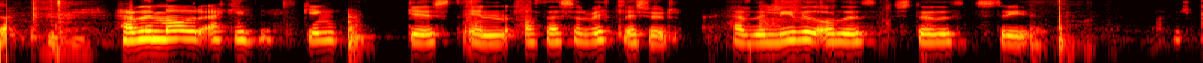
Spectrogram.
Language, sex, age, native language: Icelandic, other, 20-29, Icelandic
